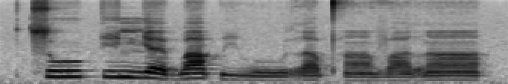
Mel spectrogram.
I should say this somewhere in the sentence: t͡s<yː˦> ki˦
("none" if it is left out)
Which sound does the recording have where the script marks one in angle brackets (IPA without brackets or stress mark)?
uː˦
